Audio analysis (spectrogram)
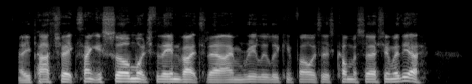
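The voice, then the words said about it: Northwest English accent. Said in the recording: “England is where my accent is from. In between Manchester and Liverpool is where I call home.”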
